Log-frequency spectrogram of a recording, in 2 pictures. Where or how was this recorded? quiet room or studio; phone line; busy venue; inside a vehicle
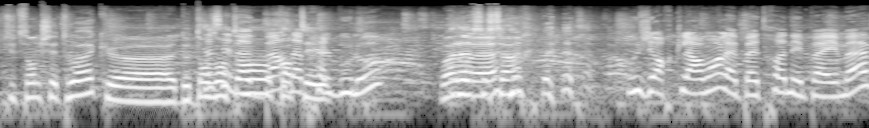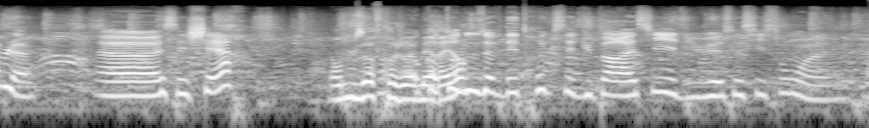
busy venue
